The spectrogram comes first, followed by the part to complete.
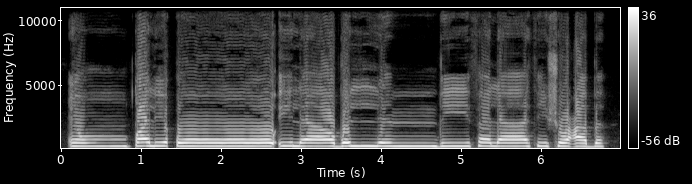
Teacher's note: کلمت ظل میں یہاں حرف الضا ہے. ضا کو ہم زبان کے سر اور اوپر والے دانتوں کے اندرونی کناروں سے ادا کریں گے. ضا حروف التفخیم میں سے بھی ہے، لہذا ہمیں حرف الضا کو بھاری آواز میں پڑھنا ہے. پھر حرف اللام ہے اور اس پہ تشدید ہے، لہذا 2 حرف کے برابر ہم لام کو پڑھیں گے جو کہ اس کے نیچے تنوین زیر ہے.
